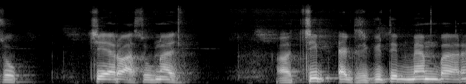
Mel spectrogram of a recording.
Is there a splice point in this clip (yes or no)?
no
